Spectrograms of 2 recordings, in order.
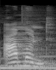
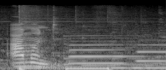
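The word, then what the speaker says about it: almond: एल वो silent है, इसके लिए उसको हम इंग्लिश में प्रोनाउंस करेंगे आमंड, आमंड।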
